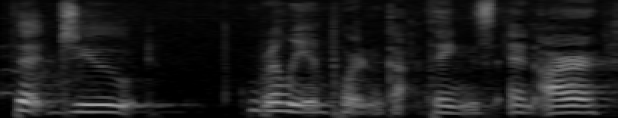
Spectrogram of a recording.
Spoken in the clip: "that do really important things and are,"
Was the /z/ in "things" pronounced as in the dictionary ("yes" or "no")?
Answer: yes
